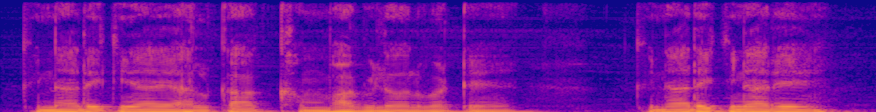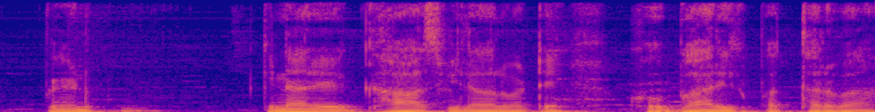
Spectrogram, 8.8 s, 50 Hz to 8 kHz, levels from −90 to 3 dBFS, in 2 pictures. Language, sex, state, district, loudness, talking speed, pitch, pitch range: Bhojpuri, male, Bihar, Gopalganj, -29 LUFS, 125 wpm, 105 Hz, 100-115 Hz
